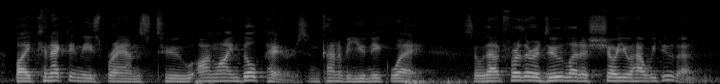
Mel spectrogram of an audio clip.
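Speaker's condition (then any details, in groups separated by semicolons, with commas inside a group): No condition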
